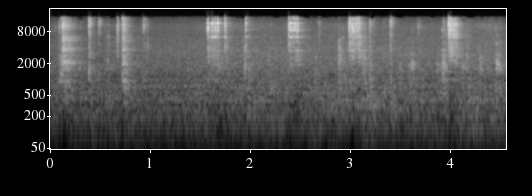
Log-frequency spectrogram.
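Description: A ratchet snugs bolts on a flash panel during installation, giving bursts of sharp metallic clicking in short uneven runs with brief pauses between, fairly close.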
